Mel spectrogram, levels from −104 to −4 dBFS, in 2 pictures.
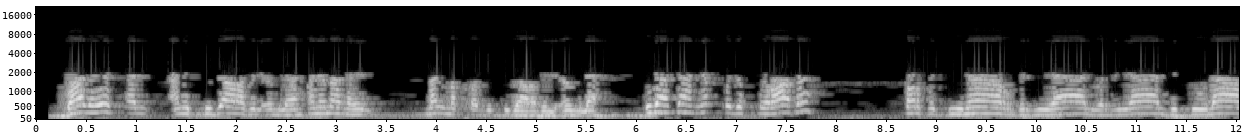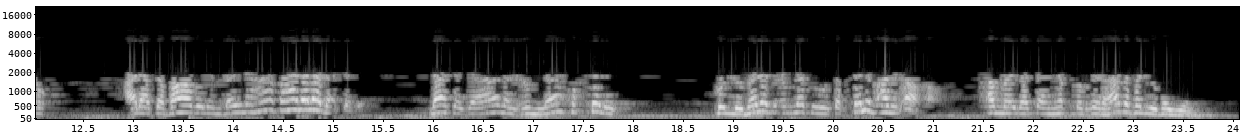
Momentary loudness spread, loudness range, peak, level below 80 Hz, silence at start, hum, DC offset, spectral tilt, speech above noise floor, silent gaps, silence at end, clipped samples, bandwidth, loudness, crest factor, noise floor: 9 LU; 2 LU; -8 dBFS; -56 dBFS; 0.15 s; none; under 0.1%; -11.5 dB/octave; 31 dB; none; 0.25 s; under 0.1%; 6.6 kHz; -25 LUFS; 18 dB; -56 dBFS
